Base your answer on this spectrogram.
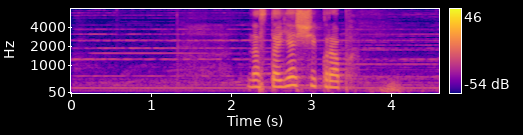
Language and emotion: Russian, neutral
